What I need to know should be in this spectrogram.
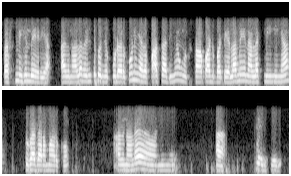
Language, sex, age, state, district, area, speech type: Tamil, female, 60+, Tamil Nadu, Sivaganga, rural, conversation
